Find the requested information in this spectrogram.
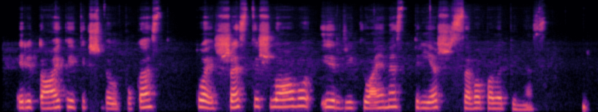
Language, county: Lithuanian, Vilnius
